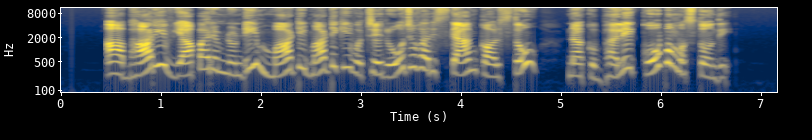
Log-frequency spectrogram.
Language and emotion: Telugu, angry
